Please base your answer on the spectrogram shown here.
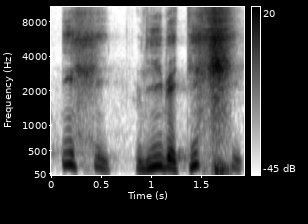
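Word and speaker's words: Ich liebe dich: 계시히 이렇게 그 사랑한다 말도 이히 리베디히 이렇게 발음해야 된다고 그랬었데.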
